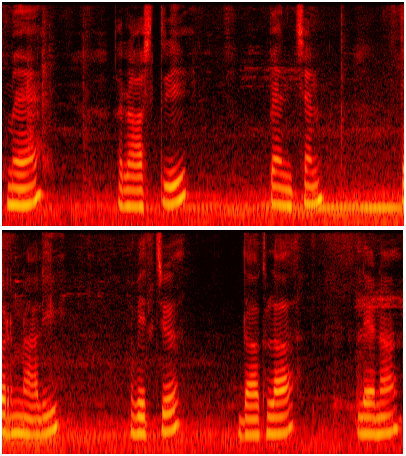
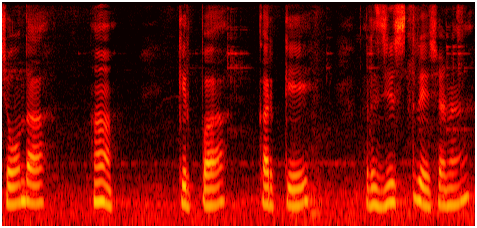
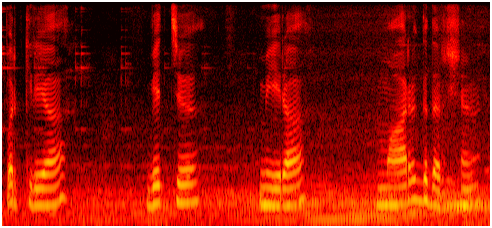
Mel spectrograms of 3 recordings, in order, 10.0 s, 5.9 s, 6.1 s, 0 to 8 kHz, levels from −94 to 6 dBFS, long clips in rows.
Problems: constant background noise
